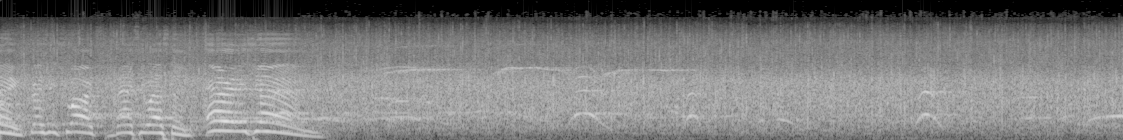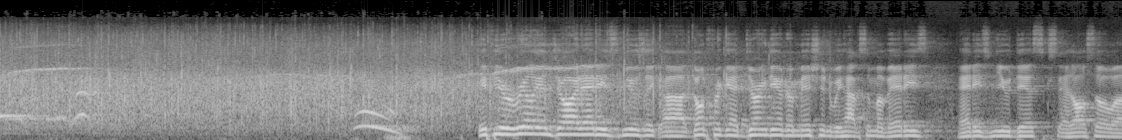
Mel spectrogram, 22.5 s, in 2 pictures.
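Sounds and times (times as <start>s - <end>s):
speech: 0.0s - 3.4s, 16.0s - 22.4s
crowd applause: 0.0s - 19.2s
crowd whoops and cheers: 2.5s - 8.2s, 9.1s - 12.6s, 13.8s - 16.1s.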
